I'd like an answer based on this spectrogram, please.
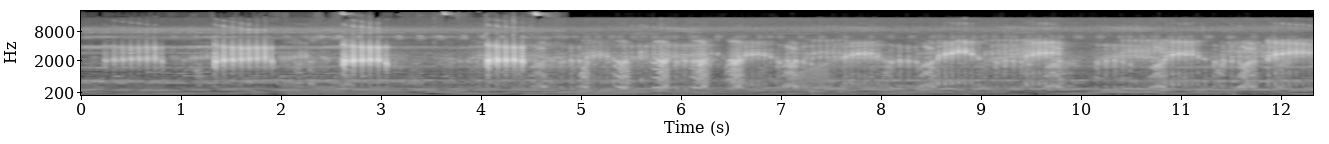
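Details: European tree frogs in the Săcueni protected area, Romania: males calling in a dusk and night chorus near ponds where females lay eggs. Loud bursts of rapid rasping croaks, then a dense overlapping chorus of repeated pulsed calls.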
